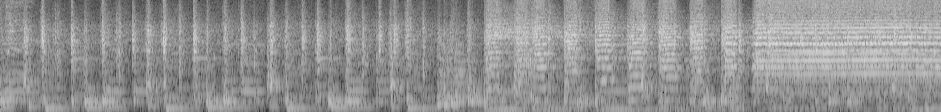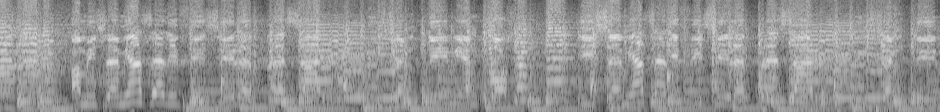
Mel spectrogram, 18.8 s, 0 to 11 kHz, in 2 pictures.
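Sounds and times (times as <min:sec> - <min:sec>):
driving salsa bass line: 0:00.0 - 0:18.8
upbeat salsa instrumental music: 0:00.0 - 0:18.8
crisp salsa percussion hits: 0:03.4 - 0:07.4
brassy salsa horns: 0:04.4 - 0:10.8, 0:11.7 - 0:18.8
speech: 0:10.4 - 0:18.8.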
